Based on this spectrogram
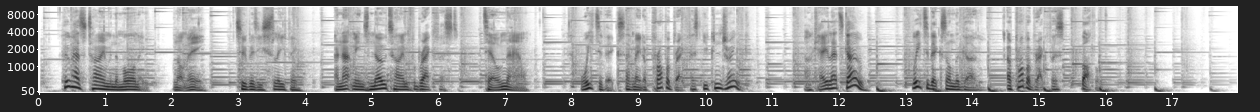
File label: COMMERCIAL; Weetabix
